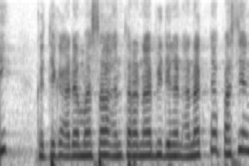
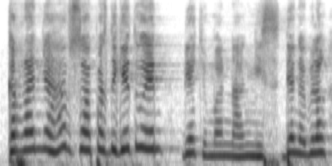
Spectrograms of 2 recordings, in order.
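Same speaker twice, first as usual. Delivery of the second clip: ordinary delivery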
